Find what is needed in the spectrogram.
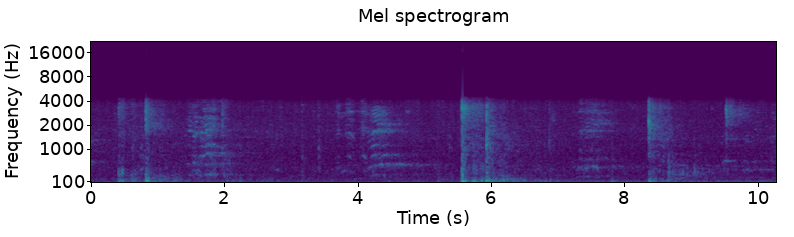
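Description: A football being kicked on an indoor artificial-turf pitch: a series of sharp thuds, twice in the first second, the loudest about five and a half seconds in, and again near eight and a half and nine and a half seconds. Players' calls are heard between the kicks.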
